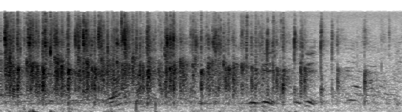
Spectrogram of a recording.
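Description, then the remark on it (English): A crowd at a party applauds two guests invited to come up, with dense, steady clapping and a few cheers and voices mixed in, holding loud for several seconds before thinning out toward the end. “So, huge these guys, round of applause, massive round of applause, please.”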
